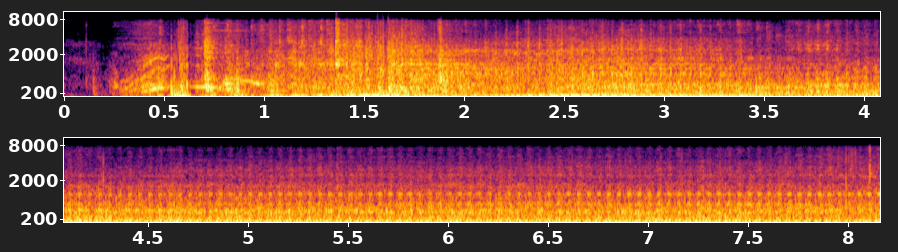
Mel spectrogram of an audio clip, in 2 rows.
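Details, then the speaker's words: Brand-new Honda EU6500 inverter generator, stored 1.5 years with bad gas left in it and valve on, carburetor cleaned and gas drained, pull-started (dead battery): catches, flares briefly, then settles to a smooth, steady, very quiet hum, no surging. Normal running. "listen up quiet listen how quiet this machine is it's running right now i mean you probably hear it louder because my mic but i'll stand over here where the camera is just listen how quiet that is like you can barely hear it it's quieter than my ultrasonic cleaner"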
